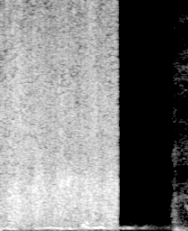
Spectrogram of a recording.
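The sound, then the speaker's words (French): A loud burst of an applause sound effect played at the end of a show fills the first second or so, a dense crackling wash that cuts off abruptly, followed by a near-silent pause and a faint voice. “On vient de se faire applaudir.”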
